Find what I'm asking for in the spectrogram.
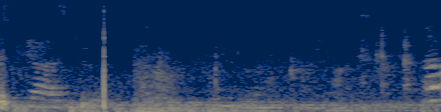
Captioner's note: female mumbles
